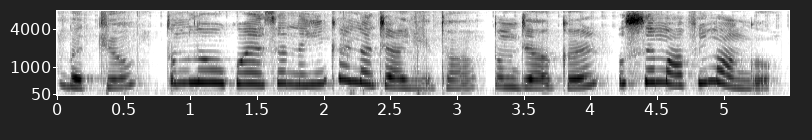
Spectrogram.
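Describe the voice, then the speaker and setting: Old mother crow for a cartoon, done by a narrator: female, motherly, soft-toned, high, mildly scolding. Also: expressive, a little slow, vocal fry, exaggerated voice. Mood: reproving. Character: kindly, reproving elderly mother crow. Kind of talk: children's cartoon story dialogue.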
